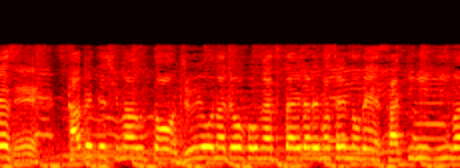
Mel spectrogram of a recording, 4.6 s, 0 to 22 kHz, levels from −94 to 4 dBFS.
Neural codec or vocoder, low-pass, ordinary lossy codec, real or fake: vocoder, 44.1 kHz, 128 mel bands every 256 samples, BigVGAN v2; 7.2 kHz; none; fake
